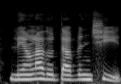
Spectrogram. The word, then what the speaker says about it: Leonardo da Vinci: 那从小我在学画的时候，一直以为达芬奇嘛就是达芬奇的发音喽。当然我们是音译嘛。结果在美国艺术课堂时候，我发现没有人懂。那他只是说在名前姓在后，外国人才懂。然然后这个英语里面和意大利语，它就叫 Leonardo da Vinci，这是一个意意大利语的发音。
